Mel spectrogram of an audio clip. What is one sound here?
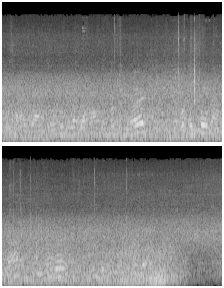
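Several men talk over one another nearby, outdoors.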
